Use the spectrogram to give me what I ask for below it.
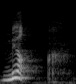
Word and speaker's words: milk: 모음이 없기 때문에 그래서 원래는 여기를 세게 읽으면 뒤에 크자가 거의 사라집니다. 그래서 milk 이렇게 세게 읽으면 좀 과장돼서 세게 읽으면 우유라는 단어가 됩니다.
